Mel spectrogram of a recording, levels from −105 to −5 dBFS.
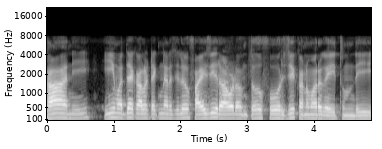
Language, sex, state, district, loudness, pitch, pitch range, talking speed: Telugu, male, Andhra Pradesh, Anantapur, -20 LUFS, 145 Hz, 135-150 Hz, 135 wpm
